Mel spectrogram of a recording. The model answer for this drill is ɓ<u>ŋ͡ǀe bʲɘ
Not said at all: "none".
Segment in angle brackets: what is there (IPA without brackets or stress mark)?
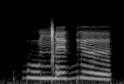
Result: u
